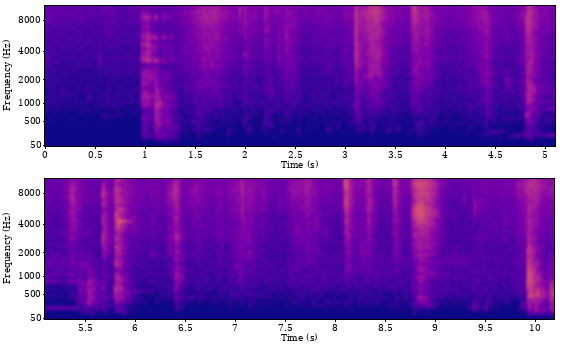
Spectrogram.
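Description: Workshop handling noises: tools and pieces of wood knocked and set down on a wooden workbench, with footsteps, after about a second of near quiet. A short drawn-out tone sounds about five seconds in, and a sharp knock, the loudest sound, comes just before the end as a mallet is set down on the bench.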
